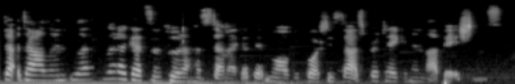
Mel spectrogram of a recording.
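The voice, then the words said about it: Character accent. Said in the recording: “I'm dropping out of my accent”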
